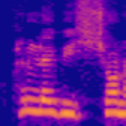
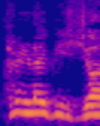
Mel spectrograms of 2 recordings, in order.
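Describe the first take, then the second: First: The middle consonant is a voiceless sh sound. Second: The middle consonant is a voiced zh sound. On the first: "에스에이치 발음 있죠. 그 무성 자음인데요. 그걸 대신 해보라고 합니다" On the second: "다만 무성음하고 유성음만 다르거든요"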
